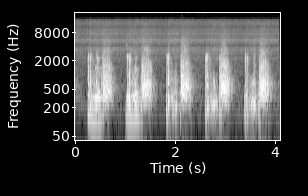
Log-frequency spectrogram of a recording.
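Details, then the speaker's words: Veterinary cardiac auscultation: regular heartbeats at about 77 a minute, each followed by a soft rushing sound late in the beat, a diastolic murmur. "escucha un soplo diastólico un evento que aparece al final en este caso sin que medien y todos otros equipos o no piensa en a que les hace acordar este ruido"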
